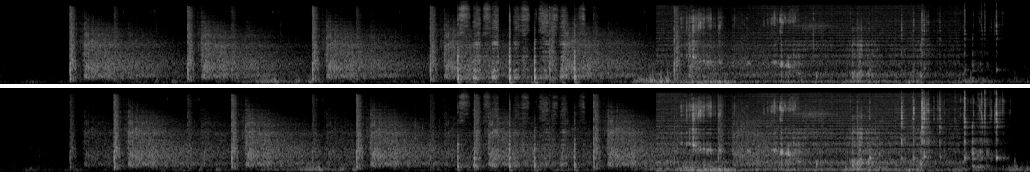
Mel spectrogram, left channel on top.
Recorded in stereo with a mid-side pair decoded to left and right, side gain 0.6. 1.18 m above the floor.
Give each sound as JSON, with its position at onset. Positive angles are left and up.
{"t": 4.6, "sound": "writing", "azimuth_deg": 35}
{"t": 6.6, "sound": "chewing", "azimuth_deg": -20}
{"t": 8.7, "sound": "chewing", "azimuth_deg": -60}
